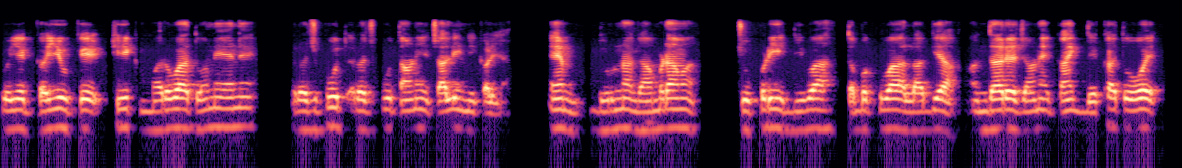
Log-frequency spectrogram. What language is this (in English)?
Gujarati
